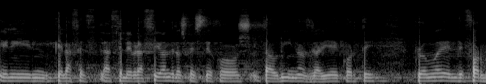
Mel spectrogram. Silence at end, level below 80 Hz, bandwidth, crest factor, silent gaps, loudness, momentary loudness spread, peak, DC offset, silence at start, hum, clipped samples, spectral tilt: 0 s; -58 dBFS; 17.5 kHz; 24 dB; none; -32 LUFS; 4 LU; -6 dBFS; under 0.1%; 0 s; none; under 0.1%; -6 dB/octave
